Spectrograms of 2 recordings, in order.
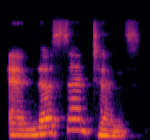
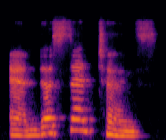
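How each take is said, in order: The two takes are said the same way.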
